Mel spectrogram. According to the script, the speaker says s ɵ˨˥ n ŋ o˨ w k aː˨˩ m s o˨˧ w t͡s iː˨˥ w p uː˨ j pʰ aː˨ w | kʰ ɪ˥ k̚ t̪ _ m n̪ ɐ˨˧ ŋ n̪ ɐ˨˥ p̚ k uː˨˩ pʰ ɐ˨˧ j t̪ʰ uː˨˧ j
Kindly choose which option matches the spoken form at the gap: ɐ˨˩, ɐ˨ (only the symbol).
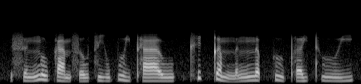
ɐ˨˩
